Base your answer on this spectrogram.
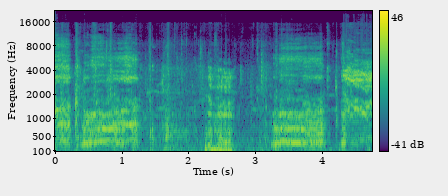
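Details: Domestic sows, three on a farm, being given multivitamin injections. Loud harsh squealing bursts come repeatedly, with short quieter gaps and low grunting noise between them.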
